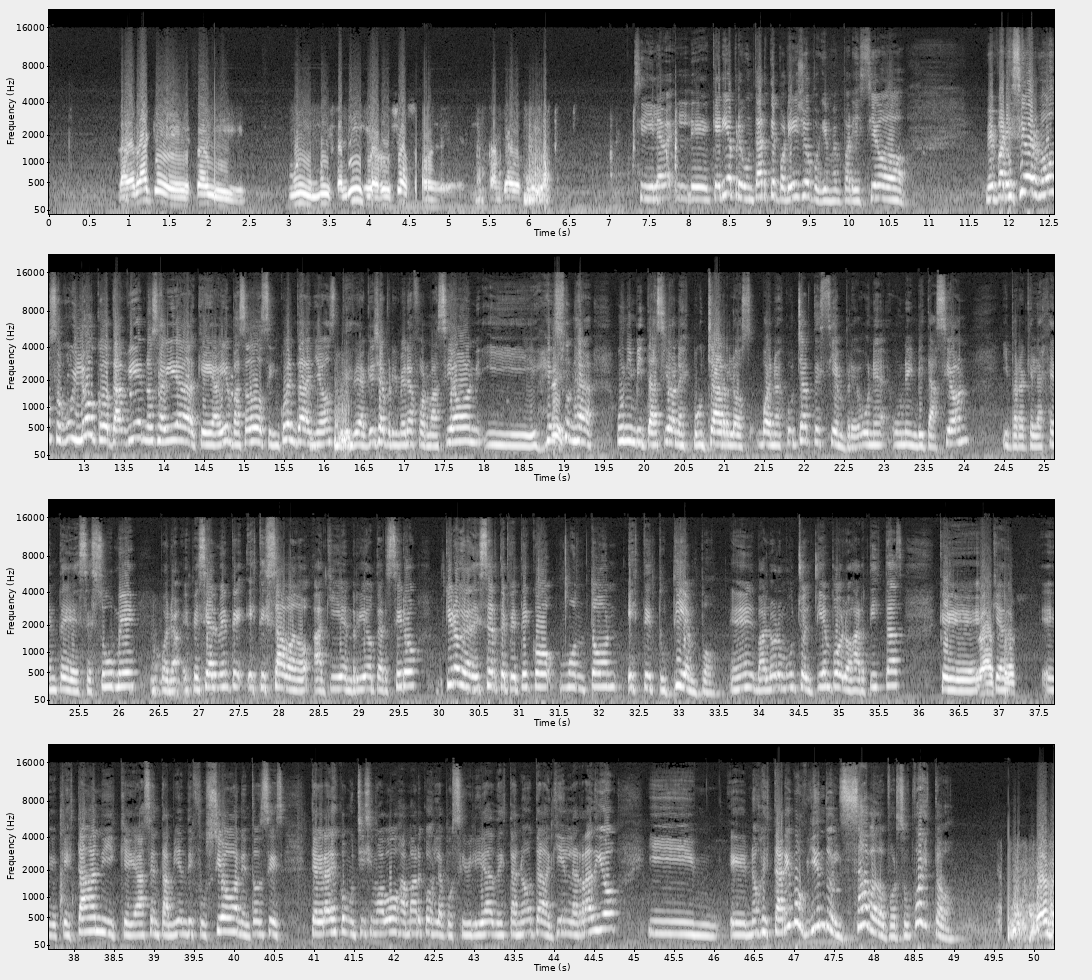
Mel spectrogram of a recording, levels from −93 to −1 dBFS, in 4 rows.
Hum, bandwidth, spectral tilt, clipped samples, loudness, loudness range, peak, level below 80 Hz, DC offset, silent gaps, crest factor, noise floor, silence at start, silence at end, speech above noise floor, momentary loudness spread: none; 16.5 kHz; -5.5 dB/octave; under 0.1%; -9 LUFS; 4 LU; 0 dBFS; -36 dBFS; under 0.1%; none; 8 dB; -32 dBFS; 0.15 s; 0 s; 24 dB; 8 LU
